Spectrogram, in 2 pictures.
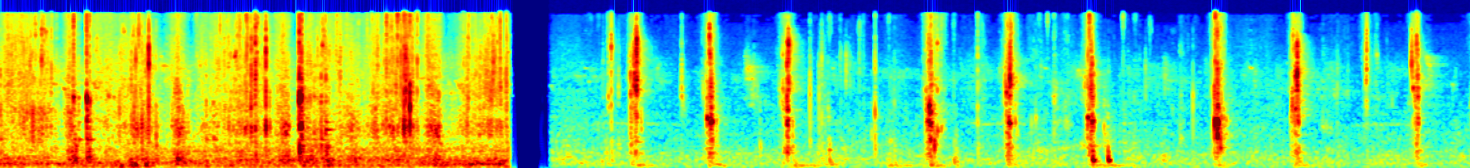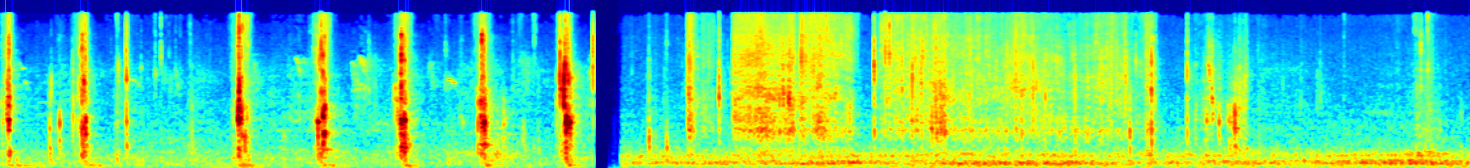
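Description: Hands working slime: first a dense crunchy crackle as fluffy foam slime is kneaded, then after a cut a steady run of sharp pops, about one and a half a second, as thick glossy white slime is pressed and folded. Near the end a softer, continuous crinkling.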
